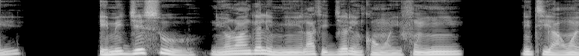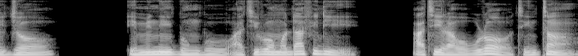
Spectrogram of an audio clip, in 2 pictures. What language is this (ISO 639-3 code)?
yor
